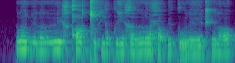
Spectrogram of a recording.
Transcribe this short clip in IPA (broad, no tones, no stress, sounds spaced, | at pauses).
l o ʎ ʉ l o lː y x qʼ ɔ ǀ ṵ x j o k u z y x ʌ lː o ħ ɔ ʔ ʉ k ṵ l ʏː t͡ʃʼ ʉ l ɔ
